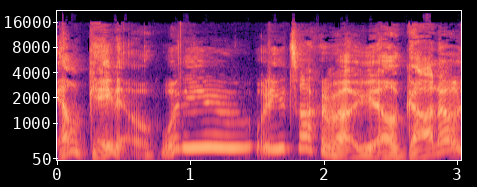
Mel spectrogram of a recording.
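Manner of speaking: can't believe what she just said; mock bewildered husband; incredulous. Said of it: "I was like".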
